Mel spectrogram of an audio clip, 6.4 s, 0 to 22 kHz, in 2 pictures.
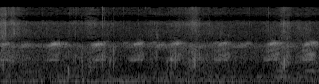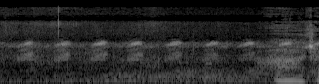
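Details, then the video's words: Frogs call in a steady chorus of short, bright, repeated notes over a low rumble on a quiet, dark rural night in spring (late April 2023) in Chungcheong, South Korea. "개구리 소리가 아주 좋네요."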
